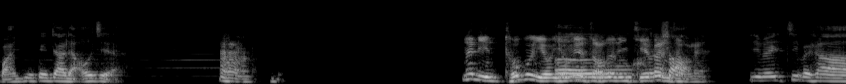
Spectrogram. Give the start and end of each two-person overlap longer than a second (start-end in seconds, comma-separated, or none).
5.5-6.9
